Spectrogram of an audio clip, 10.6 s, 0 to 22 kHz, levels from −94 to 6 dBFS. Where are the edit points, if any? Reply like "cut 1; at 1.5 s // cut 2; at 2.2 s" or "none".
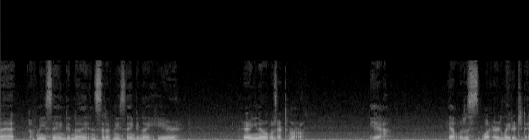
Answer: cut 1; at 5.5 s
